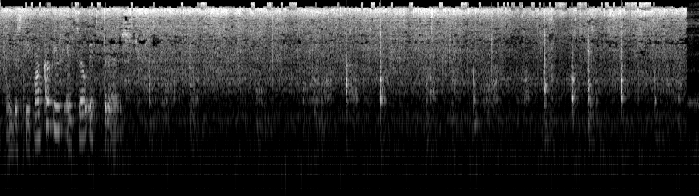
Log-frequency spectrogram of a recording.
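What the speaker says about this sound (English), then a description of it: "you want to keep on turning the sausages. So you keep tossing the sausages" Cubed sausage frying in a pan sizzles steadily while being tossed and turned, with a run of quick scraping strokes at the start and scattered sharp clatters of utensil against pan.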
